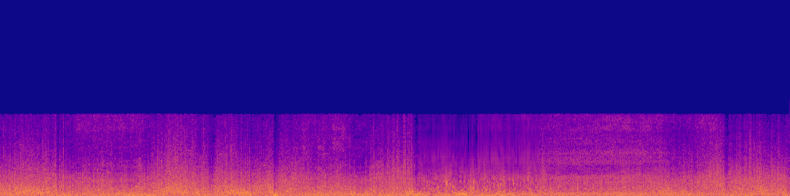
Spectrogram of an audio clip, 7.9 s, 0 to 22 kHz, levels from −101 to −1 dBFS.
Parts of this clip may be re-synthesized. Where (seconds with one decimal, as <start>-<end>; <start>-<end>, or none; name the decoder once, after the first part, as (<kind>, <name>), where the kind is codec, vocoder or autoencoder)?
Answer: 4.2-5.4 (vocoder, BigVGAN v2)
